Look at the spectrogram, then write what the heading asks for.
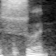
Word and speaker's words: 隼: 那个字呢，念隼。做鸟的时候念成隼，啊，那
